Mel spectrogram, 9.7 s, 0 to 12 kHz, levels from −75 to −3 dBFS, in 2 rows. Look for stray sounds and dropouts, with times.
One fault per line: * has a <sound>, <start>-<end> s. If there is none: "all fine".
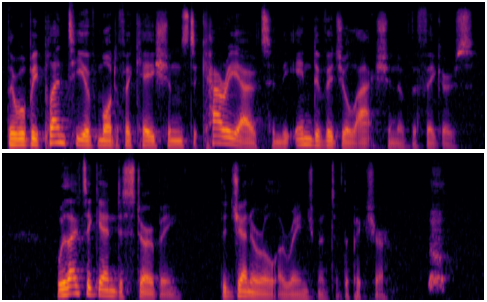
* has a bark, 9.1-9.4 s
